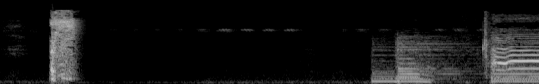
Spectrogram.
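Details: Sneeze from a compilation of sneezing clips, with background music.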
